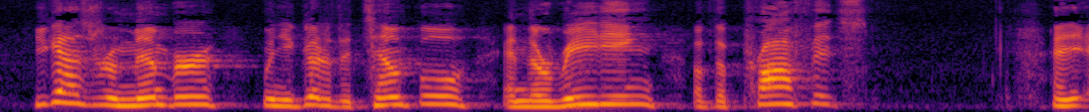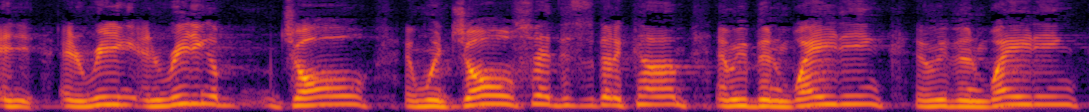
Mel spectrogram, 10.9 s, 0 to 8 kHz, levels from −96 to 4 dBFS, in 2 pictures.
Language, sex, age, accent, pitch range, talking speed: English, male, 40-59, American, 160-215 Hz, 220 wpm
